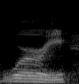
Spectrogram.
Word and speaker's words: worry: and then we have two syllables for syllable stress so we want worry worry the were syllable is long and the e is short watch out that your e is still tense though you don't want it to be wor you don't want to relax that second syllable still a bright tense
